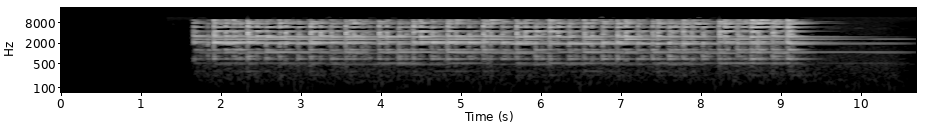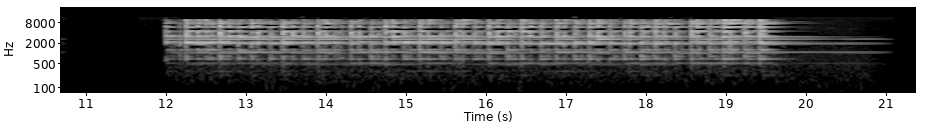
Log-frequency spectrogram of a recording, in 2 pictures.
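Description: A small hand bell, such as a puja bell, rung rapidly and continuously in two runs of about eight seconds each. Each run ends with the ring fading out, and a short pause separates them.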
